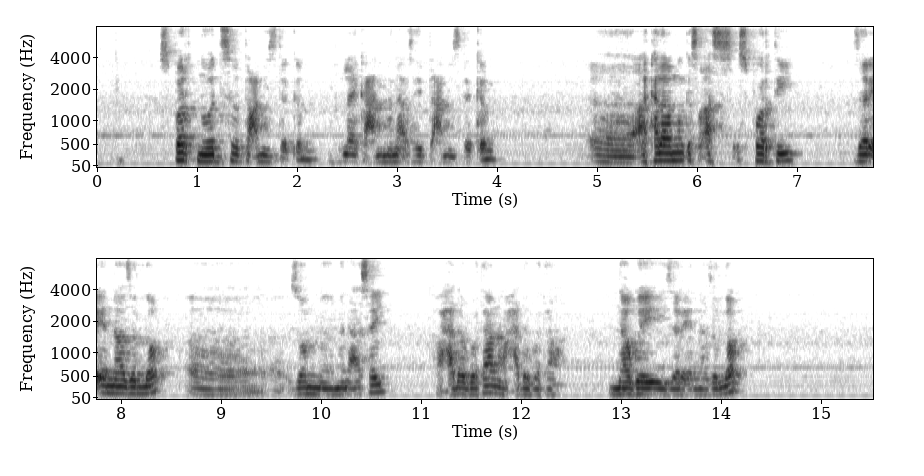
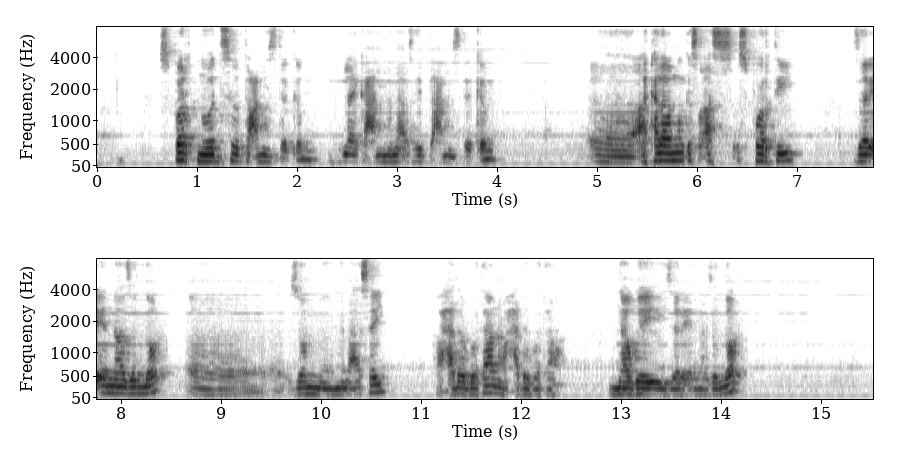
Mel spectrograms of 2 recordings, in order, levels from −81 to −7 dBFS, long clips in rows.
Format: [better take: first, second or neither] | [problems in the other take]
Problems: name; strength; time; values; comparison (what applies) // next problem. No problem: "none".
first | noise reduction (neural separator model SepFormer DNS4)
